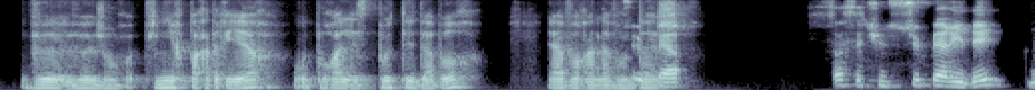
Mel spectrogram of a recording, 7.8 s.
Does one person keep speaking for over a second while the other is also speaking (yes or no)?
no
